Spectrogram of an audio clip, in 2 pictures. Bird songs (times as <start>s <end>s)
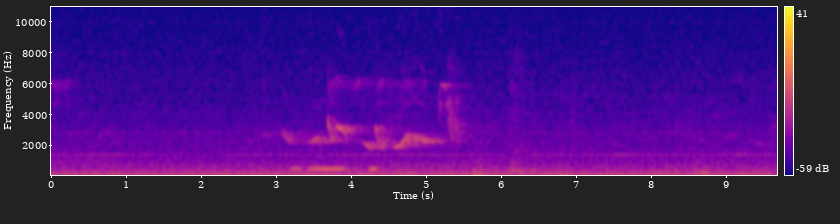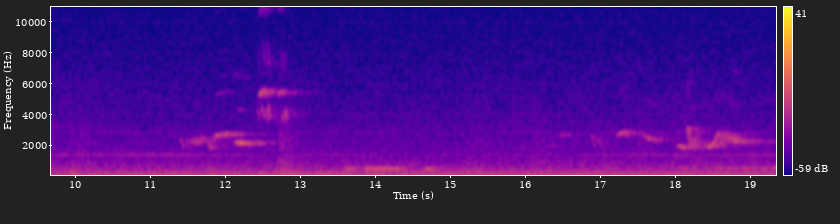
0.0s 1.0s, 2.8s 5.7s, 7.4s 14.9s, 16.1s 19.3s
